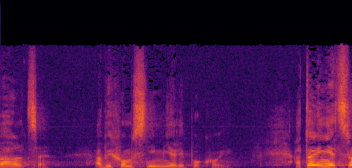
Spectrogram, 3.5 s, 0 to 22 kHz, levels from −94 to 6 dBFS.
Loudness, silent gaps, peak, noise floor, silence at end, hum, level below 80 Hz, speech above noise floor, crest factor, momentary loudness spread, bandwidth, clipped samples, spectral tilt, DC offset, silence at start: -25 LUFS; none; -6 dBFS; -46 dBFS; 0 s; none; -66 dBFS; 21 dB; 20 dB; 21 LU; 16.5 kHz; under 0.1%; -2 dB/octave; under 0.1%; 0 s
